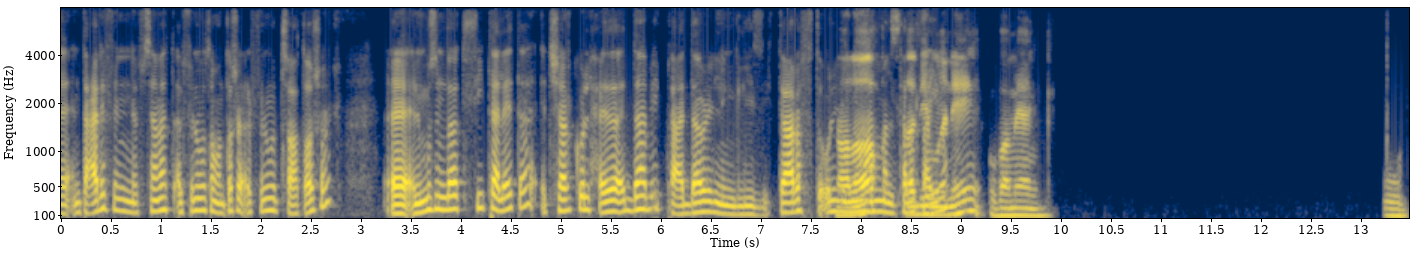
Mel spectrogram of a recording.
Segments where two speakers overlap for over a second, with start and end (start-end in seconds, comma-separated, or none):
7.8-9.0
